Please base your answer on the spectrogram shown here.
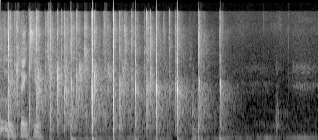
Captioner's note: applause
